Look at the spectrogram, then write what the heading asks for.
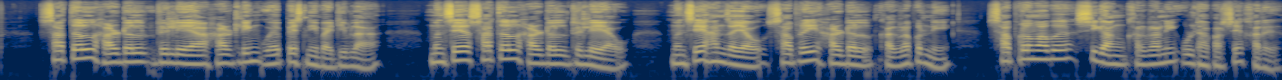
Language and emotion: Bodo, neutral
